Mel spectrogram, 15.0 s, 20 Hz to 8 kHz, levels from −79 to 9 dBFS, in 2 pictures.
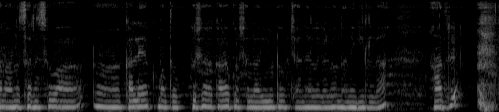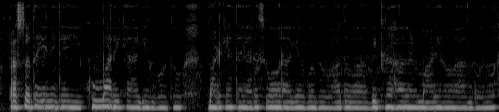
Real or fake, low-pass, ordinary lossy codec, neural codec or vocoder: fake; none; none; codec, 16 kHz, 16 kbps, FreqCodec, larger model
